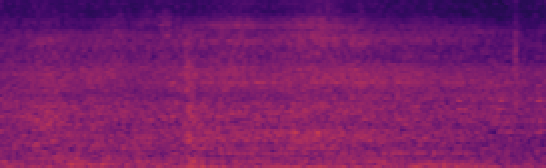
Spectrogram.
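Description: Street traffic noise: a steady low vehicle rumble that swells in the middle and eases off near the end.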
